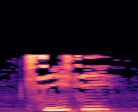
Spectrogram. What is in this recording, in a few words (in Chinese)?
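"袭击", Mandarin Chinese; hsk; chinese-flashcards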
